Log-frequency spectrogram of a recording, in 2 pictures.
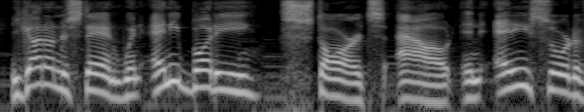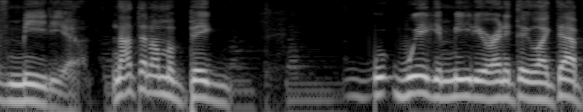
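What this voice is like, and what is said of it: New Jersey accent. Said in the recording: “this is a New Jersey accent. Some people think it's a Philadelphia accent. It is absolutely not.”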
